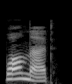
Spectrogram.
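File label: "walnut (s)", English, British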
